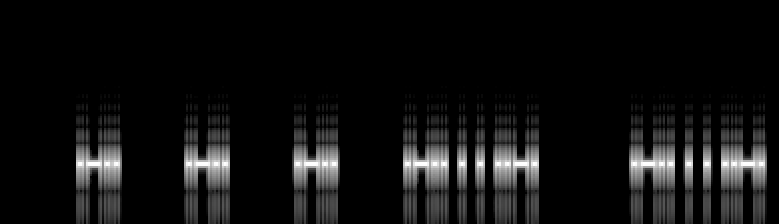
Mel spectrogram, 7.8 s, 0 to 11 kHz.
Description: Morse code, heard as a keyed tone, about 27 wpm, 800 Hz. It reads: L L L LEEF LEEF
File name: Short Runs / Short Runs-mp3s / SinglePrefixes @25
